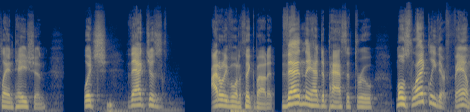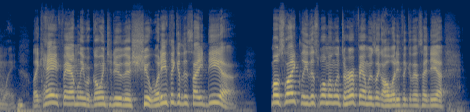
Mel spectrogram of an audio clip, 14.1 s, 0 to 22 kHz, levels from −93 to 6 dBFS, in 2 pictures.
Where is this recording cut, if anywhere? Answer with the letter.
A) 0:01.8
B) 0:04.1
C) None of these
B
